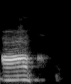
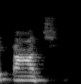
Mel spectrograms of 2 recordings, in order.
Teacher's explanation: नाक से कम व मुंह से ज्यादा क्या निकलती है वायु निकलती है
